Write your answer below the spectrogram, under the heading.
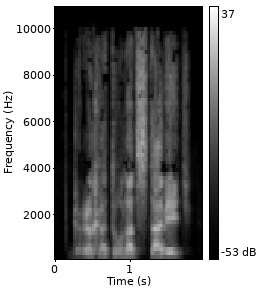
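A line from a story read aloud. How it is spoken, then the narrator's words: Barked from deck. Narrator (Russian): рявкнул с палубы знакомый голос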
